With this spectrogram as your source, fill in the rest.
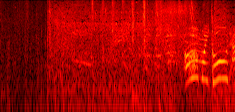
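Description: Blaster rifles fire in rapid bursts.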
